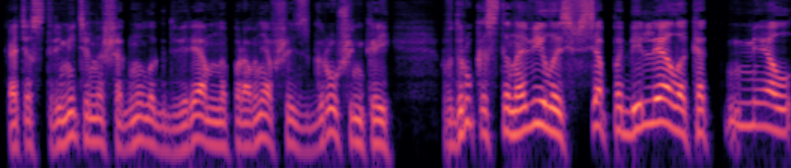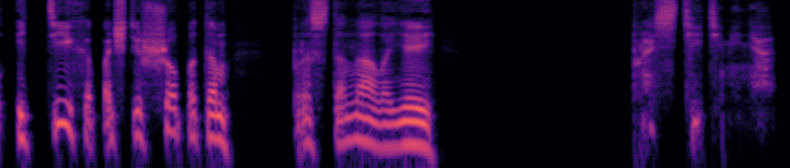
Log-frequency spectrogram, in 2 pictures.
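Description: A man narrating a literary audiobook in a measured, expressive manner. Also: mid-range voice, no echo, studio quality.

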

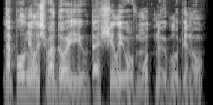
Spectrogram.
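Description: A man voicing a scruffy, sly, cowardly little male guardsman who talks in quick, wheedling questions, in an audiobook. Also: mid-range voice, very animated, no echo, natural voice.

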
